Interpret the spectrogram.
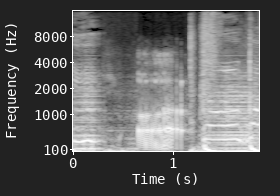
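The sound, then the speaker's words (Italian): A loud, drawn-out burp after eating, with a low, croaky rumble, followed by a second rough belching gurgle, prominent with no speech over it. “Ho mangiato bene!”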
